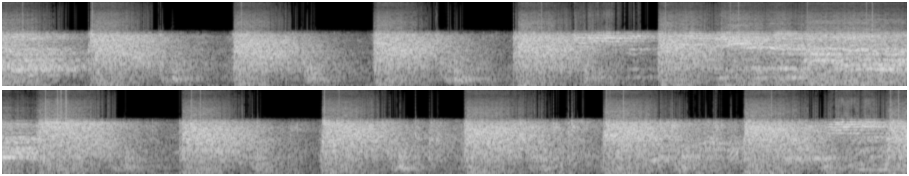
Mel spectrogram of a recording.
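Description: Live gospel choir performance with band, recorded so loud that it is overloaded: a heavy beat thumps about once a second and the level sinks after each hit, with the choir's singing faint underneath.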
